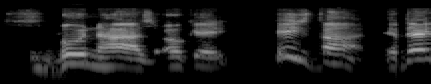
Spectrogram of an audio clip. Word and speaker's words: Budenholzer: Now, Budheiser, I'm not sure how you say his name. Budenholzer.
